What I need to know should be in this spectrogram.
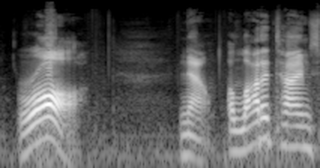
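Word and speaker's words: ر: not do this raw don't use your lips to pronounce raw raw now a lot of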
